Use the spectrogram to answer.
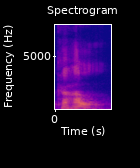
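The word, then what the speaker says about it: קהל: En el idioma del Antiguo Testamento se pronuncia kahal.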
